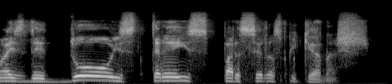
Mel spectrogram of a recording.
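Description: This man talks at a very slow pace in a high pitch for a man. His tone is bright and sharp, with lively intonation. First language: Spanish (speaking Portuguese). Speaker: winery sales manager. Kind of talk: interview. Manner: hesitant, filler-heavy.

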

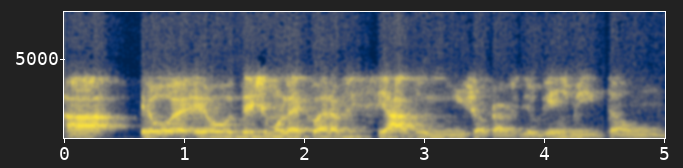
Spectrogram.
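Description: Medium-pitched male voice, an ordinary speaking voice, fairly slow pace and ordinary pitch variation. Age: 40s. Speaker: musician and game audio student. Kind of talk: casual chat.

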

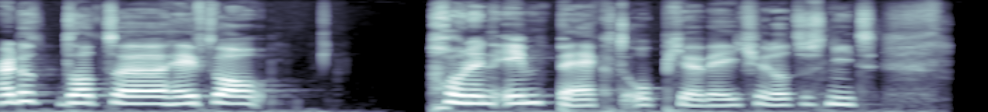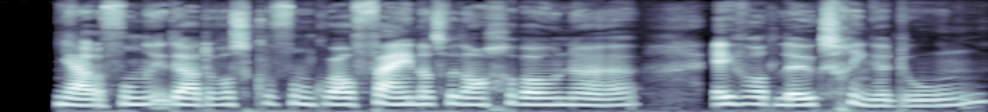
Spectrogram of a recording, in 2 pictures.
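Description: A normal speaking voice at a moderate pace with fairly even intonation, captured in a very clean recording against a silent background. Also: woman, medium pitch for a woman. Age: 30s. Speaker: podcast co-host. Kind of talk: casual chat.

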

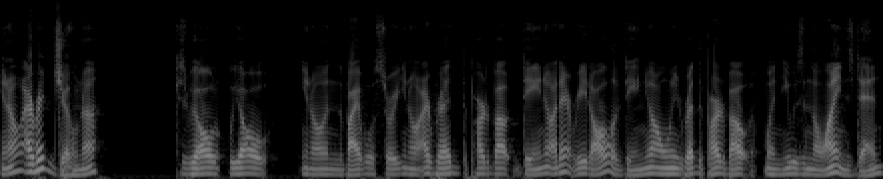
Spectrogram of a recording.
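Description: A man talks at a very fast pace with a medium pitch and ordinary pitch variation. The recording is very clean, with a silent background. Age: 30s. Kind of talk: solo religious podcast talk. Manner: halting, many fillers and repetitions.

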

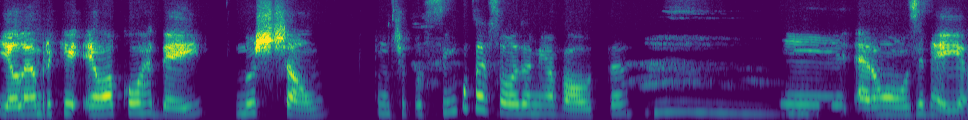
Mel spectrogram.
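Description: A woman speaks very slowly in a high voice with ordinary pitch variation, her sound dry and close with no echo. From Brazil, Rio de Janeiro. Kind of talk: interview, personal testimony. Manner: halting, many fillers and repetitions.

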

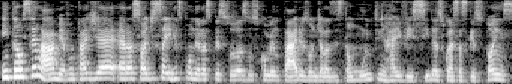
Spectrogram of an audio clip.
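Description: In an animated tone, a man with a high pitch speaks at a moderate pace with lively intonation. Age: 20s. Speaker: podcaster and content creator. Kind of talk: casual chat.

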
